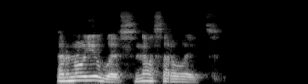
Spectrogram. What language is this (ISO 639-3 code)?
kab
